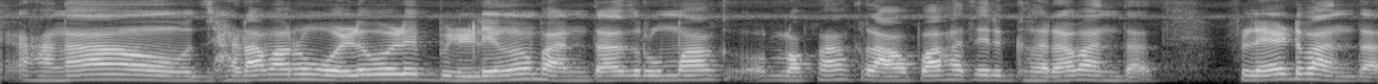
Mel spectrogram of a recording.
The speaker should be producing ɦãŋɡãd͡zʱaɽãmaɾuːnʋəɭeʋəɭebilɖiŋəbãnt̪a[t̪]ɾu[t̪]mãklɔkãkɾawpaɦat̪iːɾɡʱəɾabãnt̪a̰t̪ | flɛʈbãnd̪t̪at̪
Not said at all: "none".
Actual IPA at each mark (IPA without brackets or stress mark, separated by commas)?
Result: t̪, none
